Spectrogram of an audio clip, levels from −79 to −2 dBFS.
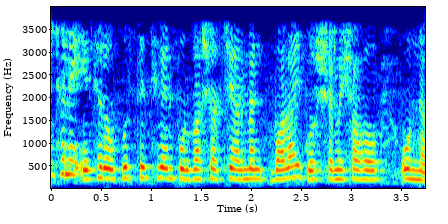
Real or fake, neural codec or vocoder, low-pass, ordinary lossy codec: fake; codec, 16 kHz, 8 kbps, FreqCodec, larger model; 3.6 kHz; AAC, 24 kbps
